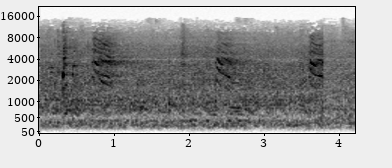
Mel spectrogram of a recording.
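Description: Several short, high calls, each falling in pitch, four times over a steady outdoor background hum, with a single sharp click near the start.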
